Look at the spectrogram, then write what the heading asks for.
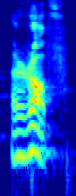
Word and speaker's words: rough: लिखना है र, और याद रखना किसी भी वर्ड्स के अंतिम में OUGH रखता है, उसका उच्चारण फ के रूप में करते हैं। क्लियर? तो हो गया रफ, ठीक है।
